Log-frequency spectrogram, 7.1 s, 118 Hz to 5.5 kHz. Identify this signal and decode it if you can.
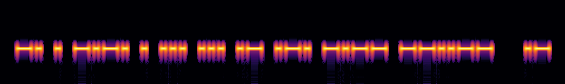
Morse code, heard as a keyed tone, about 20 wpm, 600 Hz. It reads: NECESSARY, A
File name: the old man and the sea / the old man and the sea part 1 20wpm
